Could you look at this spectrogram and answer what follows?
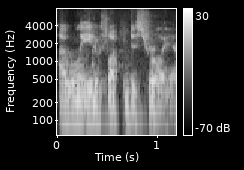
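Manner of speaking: hushed, close-range half-whisper. Voicing Godric, who pulls a player close: Godric half-whispering. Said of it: "pulls you down within whispering range and he goes".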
